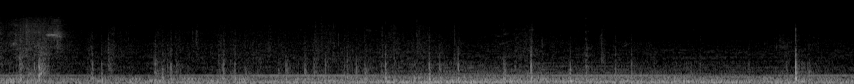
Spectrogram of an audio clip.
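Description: Film soundtrack: a low, steady rumbling drone with a constant hum, scattered faint clicks and knocks on top, and music underneath.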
